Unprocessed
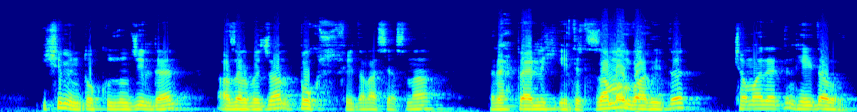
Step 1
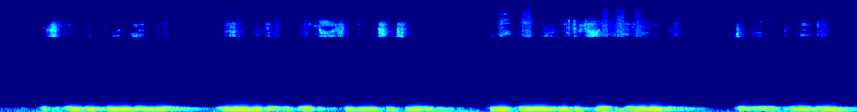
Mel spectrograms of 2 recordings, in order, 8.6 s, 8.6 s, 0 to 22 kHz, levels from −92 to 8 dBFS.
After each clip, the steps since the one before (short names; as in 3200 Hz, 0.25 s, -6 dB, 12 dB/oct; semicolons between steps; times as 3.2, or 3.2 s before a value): FFT band-reject 140–5700 Hz; gain +1 dB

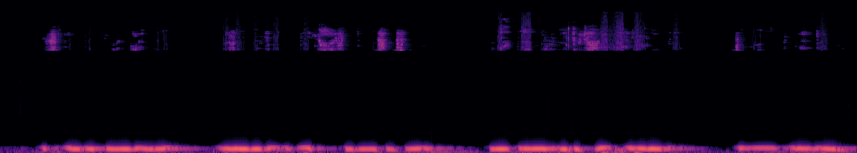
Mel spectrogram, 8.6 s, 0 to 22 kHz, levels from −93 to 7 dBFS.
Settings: crackle 38/s -59 dBFS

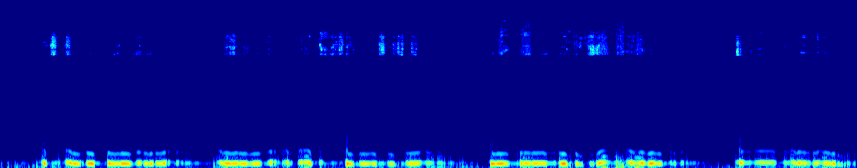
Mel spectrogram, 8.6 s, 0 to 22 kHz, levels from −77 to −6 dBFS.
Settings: dynamic EQ 140 Hz, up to -4 dB, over -43 dBFS, Q 0.97; echo 0.139 s -11.5 dB; transient shaper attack +10 dB, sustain -11 dB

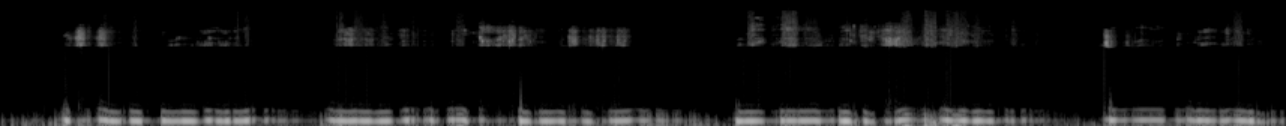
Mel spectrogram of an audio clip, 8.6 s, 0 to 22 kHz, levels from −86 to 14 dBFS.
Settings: rotary speaker horn 1.1 Hz, later 6.7 Hz, at 5.32; gain +8 dB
